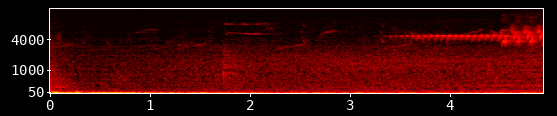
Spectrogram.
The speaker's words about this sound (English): Oh, we're back to the Orange Crown Warbler. Listen to the trill now. Slows down at the end and changes pitch. Here we go.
